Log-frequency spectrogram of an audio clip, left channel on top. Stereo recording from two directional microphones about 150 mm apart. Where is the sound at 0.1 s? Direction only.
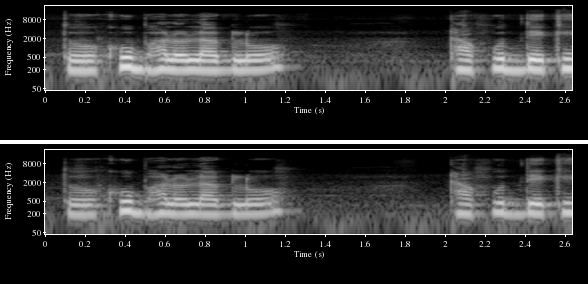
25° left (ahead or behind).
